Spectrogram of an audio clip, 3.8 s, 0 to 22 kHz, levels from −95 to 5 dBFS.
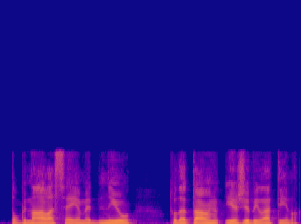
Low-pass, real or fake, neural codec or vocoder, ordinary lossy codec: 7.2 kHz; fake; codec, 16 kHz, 1 kbps, FunCodec, trained on LibriTTS, 50 frames a second; none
